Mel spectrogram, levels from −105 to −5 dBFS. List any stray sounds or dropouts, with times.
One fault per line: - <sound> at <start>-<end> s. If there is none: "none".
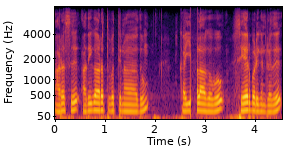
- dropout at 2.7-2.8 s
